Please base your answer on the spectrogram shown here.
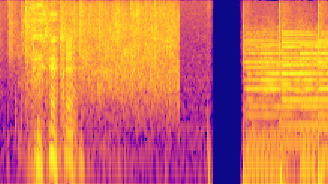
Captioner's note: audience applause; laughter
